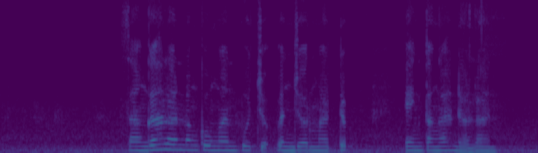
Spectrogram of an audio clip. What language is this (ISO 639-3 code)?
jav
